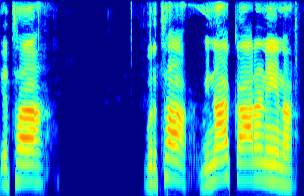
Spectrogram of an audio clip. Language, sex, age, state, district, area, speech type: Sanskrit, male, 18-30, Karnataka, Mysore, urban, spontaneous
